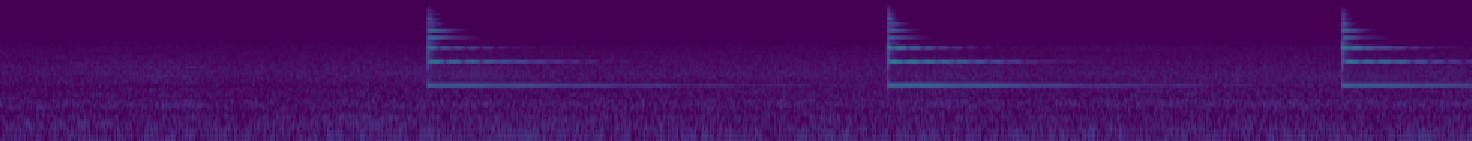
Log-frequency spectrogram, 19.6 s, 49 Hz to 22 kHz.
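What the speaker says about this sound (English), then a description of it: "I'll close with 3 rings of the bell." A meditation bell rung three times at the close of a practice session, each strike a clear resonant ding with a long ringing decay, spaced about six seconds apart over a quiet background.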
